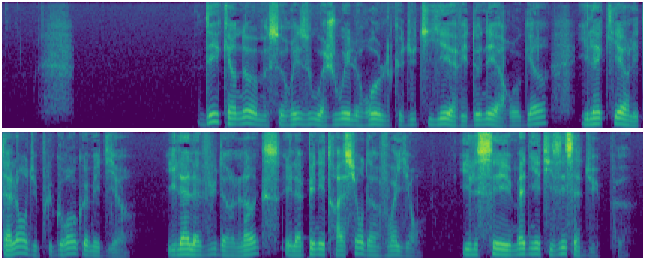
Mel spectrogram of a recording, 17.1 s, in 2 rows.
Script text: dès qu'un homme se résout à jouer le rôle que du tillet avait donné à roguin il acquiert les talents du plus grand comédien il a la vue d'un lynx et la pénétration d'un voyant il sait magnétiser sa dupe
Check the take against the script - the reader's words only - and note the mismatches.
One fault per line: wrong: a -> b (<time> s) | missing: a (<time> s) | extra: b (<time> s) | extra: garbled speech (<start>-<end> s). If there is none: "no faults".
no faults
